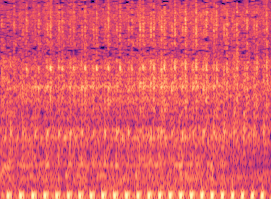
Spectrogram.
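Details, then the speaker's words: Yamaha N-Max at idle after the tensioner hole is closed up: even thump of about nine to ten beats a second with no ticking on top. Normal idle, valves quiet. "begini Jadi enggak ada suara tetap lagi ya aman"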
